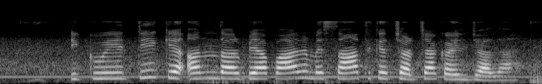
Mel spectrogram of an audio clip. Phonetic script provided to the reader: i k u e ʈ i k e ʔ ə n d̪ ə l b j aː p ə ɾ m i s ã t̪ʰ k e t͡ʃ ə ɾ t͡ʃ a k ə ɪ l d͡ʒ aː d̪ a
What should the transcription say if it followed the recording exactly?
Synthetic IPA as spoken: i k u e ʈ i k e ʔ ə n d̪ ə ɾ b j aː p a ɾ m e s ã t̪ʰ k e t͡ʃ ə ɾ t͡ʃ a k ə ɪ l d͡ʒ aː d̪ a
